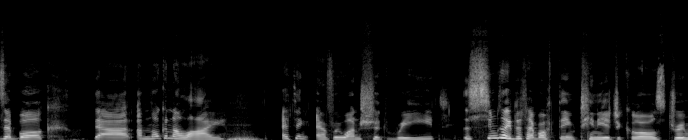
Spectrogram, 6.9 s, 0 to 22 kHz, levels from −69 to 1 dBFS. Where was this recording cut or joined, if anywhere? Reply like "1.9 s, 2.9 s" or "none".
4.4 s, 5.8 s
